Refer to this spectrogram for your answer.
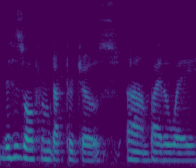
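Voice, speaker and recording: A woman with a Spanish accent speaks in a fairly low, somewhat breathy voice. Her pace is fairly slow. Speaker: meditation teacher. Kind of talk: casual presentation. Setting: video call. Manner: halting.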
